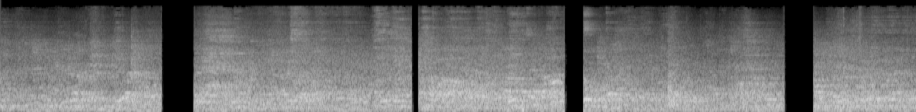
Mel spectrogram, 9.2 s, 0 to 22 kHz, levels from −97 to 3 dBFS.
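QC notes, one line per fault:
1.61–1.94 s, 4.11–4.19 s, 5.64–5.84 s, 7.83–8.14 s, Bluetooth stall: the sound cuts abruptly to silence for about 331, 77, 198 and 299 ms, then resumes without a fade-in. This is likely the wireless link holding up packets until the headset's buffer ran dry. Unlike a gate or level dropout, there is no tail in the gaps, and unlike a glitch loop, nothing repeats on resumption.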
